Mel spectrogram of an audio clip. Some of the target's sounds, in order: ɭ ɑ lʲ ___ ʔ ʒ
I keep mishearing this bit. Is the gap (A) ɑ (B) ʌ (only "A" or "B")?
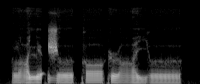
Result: B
